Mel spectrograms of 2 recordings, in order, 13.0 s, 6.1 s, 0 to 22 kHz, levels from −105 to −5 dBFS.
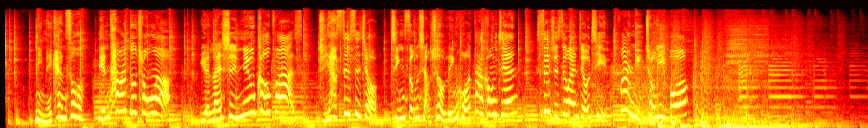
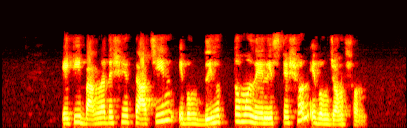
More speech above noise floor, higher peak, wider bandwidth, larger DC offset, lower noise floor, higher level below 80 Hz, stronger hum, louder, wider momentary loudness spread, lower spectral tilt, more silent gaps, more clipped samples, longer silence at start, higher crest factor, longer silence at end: second, 24 dB vs 57 dB; about the same, -2 dBFS vs -2 dBFS; first, 16.5 kHz vs 7.6 kHz; neither; second, -41 dBFS vs -74 dBFS; first, -32 dBFS vs -60 dBFS; neither; about the same, -17 LUFS vs -17 LUFS; first, 12 LU vs 5 LU; about the same, -3.5 dB/octave vs -4.5 dB/octave; neither; neither; second, 0.1 s vs 0.95 s; about the same, 16 dB vs 16 dB; second, 0.35 s vs 0.65 s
